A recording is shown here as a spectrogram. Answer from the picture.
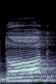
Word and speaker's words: ضاد: حرف ہے۔ عزیز طلبہ، عربی زبان میں اس کا تلفظ ضاد ہے۔ یہ جنس کے اعتبار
